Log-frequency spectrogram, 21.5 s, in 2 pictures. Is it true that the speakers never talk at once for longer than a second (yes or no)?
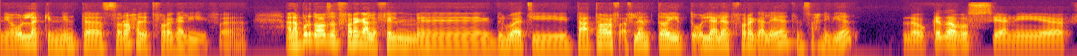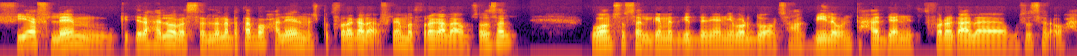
yes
